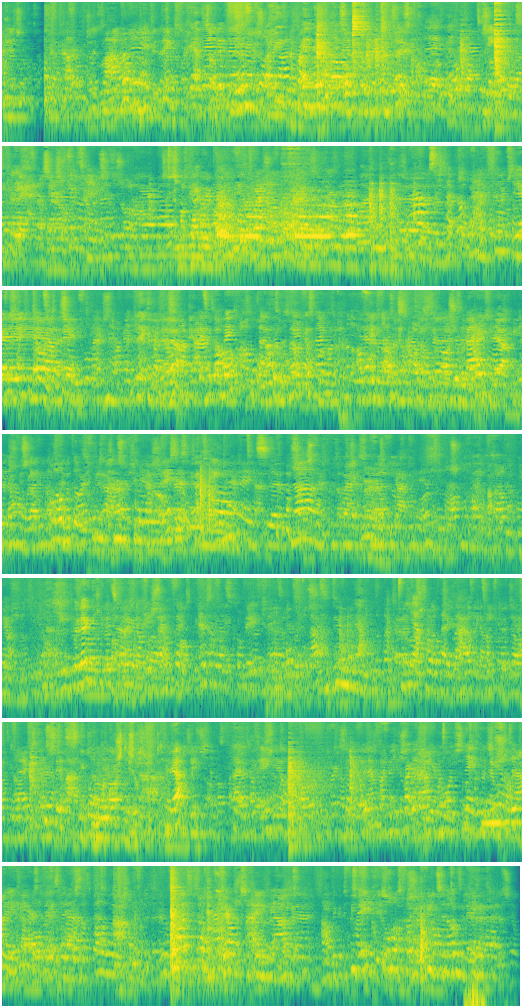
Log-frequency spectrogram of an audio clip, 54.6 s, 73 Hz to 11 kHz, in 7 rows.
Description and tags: people walla talking intern dutch chairs
Zoom h4n X/Y stereo recording of Dutch crowd talking (internal).
ambiance, ambience, ambient, atmos, atmosphere, background, background-sound, dutch, field-recording, general-noise, holland, inside, internal, netherlands, people, soundscape, talking, walla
